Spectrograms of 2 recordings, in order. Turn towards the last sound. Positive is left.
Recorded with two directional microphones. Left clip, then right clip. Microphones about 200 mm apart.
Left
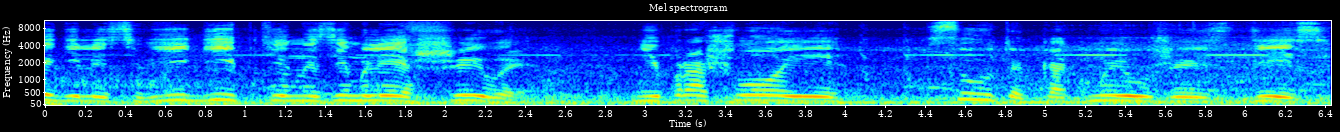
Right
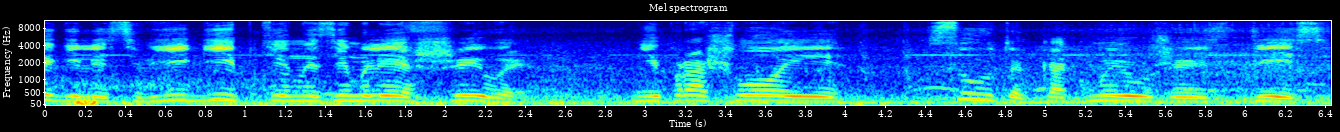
turn(degrees=-5)  # may be behind; listen again after turning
